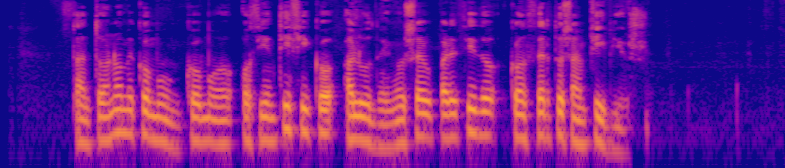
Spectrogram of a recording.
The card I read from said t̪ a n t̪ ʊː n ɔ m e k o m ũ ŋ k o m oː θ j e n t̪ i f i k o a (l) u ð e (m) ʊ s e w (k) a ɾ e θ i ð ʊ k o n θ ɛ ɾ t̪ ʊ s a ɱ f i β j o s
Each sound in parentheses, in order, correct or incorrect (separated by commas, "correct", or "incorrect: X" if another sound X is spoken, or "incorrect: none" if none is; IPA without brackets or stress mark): correct, incorrect: ŋ, incorrect: p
